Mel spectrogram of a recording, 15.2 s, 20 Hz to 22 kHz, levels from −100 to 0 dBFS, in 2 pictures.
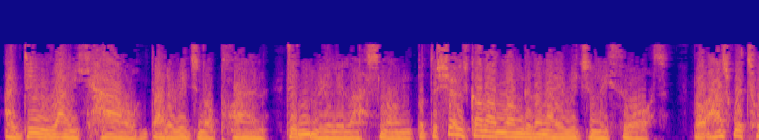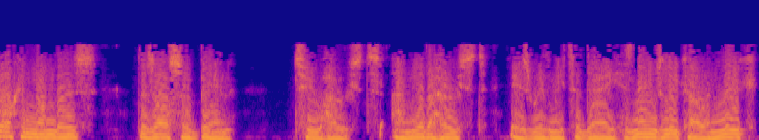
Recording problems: distortion; heavy; 31% of the sound clipped
garbled, watery; slightly; nothing above 6 kHz

